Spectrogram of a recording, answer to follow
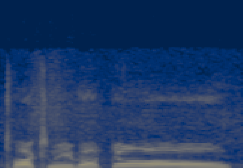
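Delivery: high, eager goofy voice; squeaky and excited, full of ideas; silly character voice. Pretend.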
